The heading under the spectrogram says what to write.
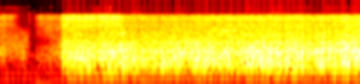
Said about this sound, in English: I think it's his air conditioner.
